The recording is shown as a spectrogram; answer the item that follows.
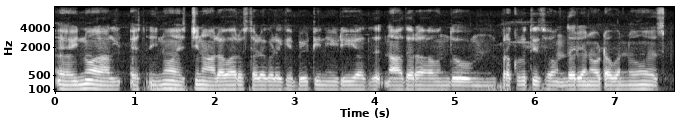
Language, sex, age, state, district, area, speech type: Kannada, male, 18-30, Karnataka, Tumkur, urban, spontaneous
